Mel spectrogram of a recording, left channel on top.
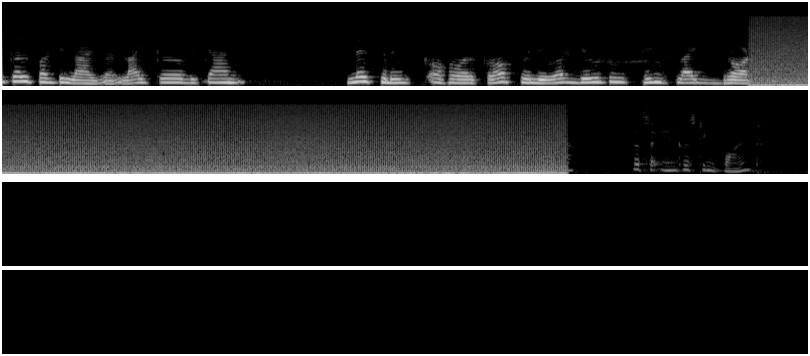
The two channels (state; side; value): silent; right; digital silence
